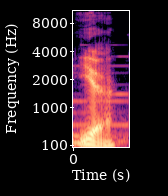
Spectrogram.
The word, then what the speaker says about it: Ea: Ia, I believe, was the pronunciation used when referring to our people.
